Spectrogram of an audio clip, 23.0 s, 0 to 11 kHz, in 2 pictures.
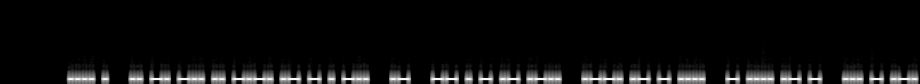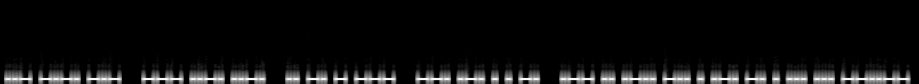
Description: Morse code, heard as a keyed tone, about 28 wpm, 700 Hz. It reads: HE INDICATED A METAL PATH THAT STRUCK OFF INTO GREEN WILDERNESS,
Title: A Sound Of Thunder 28wpm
